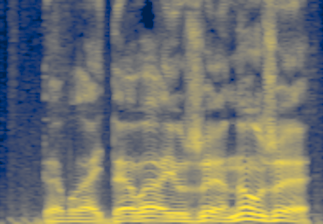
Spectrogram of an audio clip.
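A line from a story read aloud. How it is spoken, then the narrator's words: Growling. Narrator (Russian): рычал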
